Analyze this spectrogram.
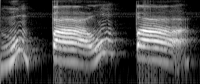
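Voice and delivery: loud cheerful "Oompa!" chant; shouting. A narrator's reading. Little dancing men shouting as they play accordions, loud. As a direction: belt it like a festive band shout. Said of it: "playing accordions and shouting".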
